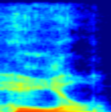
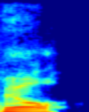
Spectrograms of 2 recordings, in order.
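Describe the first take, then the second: First: It is said in a Southern US accent. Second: It is said in a plain accent.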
